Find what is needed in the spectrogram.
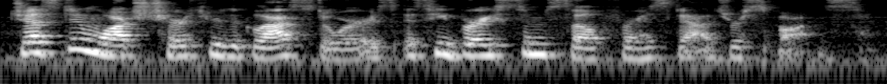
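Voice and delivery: ordinary delivery, nothing marked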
